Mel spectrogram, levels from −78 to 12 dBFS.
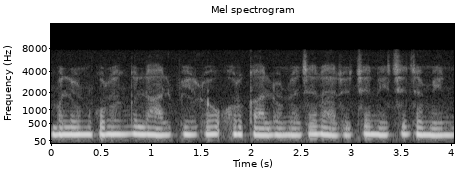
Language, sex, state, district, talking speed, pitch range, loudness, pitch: Rajasthani, female, Rajasthan, Nagaur, 205 wpm, 175-195 Hz, -12 LUFS, 185 Hz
